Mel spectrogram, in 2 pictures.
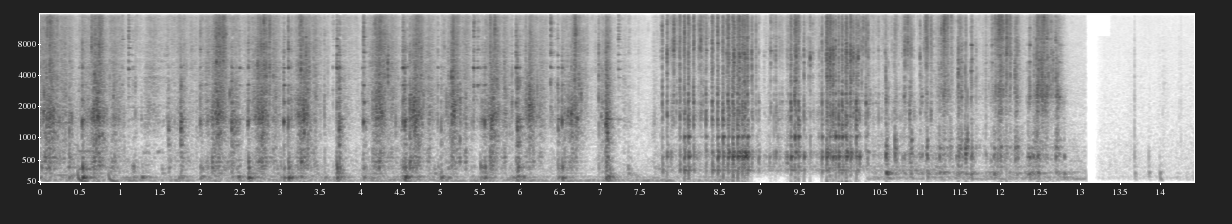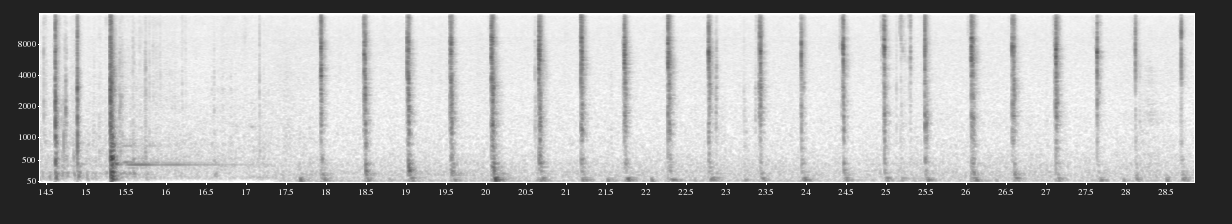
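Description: Hands squeezing and kneading a crunchy green slime: dense, fast crackling. After a sudden cut about halfway in, a finger poking into slime in the compartments of a plastic palette box, a sharp pop with each poke, about two a second.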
